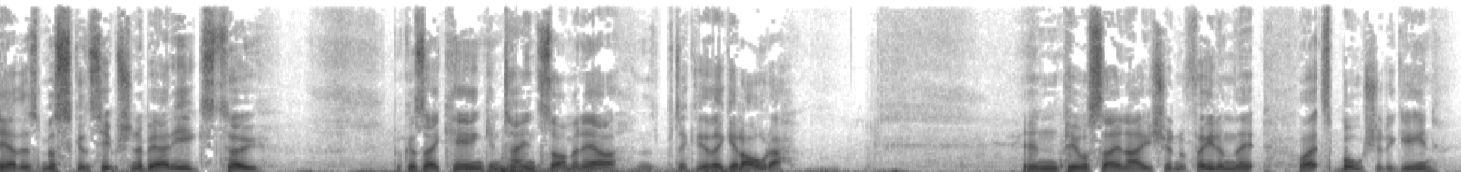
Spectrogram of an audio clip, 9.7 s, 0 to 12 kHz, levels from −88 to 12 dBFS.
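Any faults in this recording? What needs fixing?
No faults; nothing needs fixing.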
